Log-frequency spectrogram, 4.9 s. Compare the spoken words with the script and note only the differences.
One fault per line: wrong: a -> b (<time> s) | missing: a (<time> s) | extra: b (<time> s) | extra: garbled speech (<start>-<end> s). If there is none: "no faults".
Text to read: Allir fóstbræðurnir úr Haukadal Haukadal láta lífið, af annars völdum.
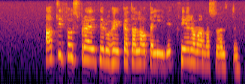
missing: Haukadal (2.8 s)
extra: hver (3.6 s)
